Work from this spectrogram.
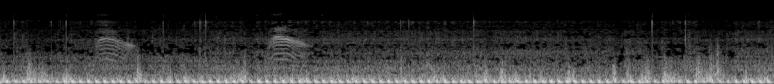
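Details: Callie, a tiny rescued calico kitten found alone in the middle of a road, gives two thin, high meows that rise and fall, about two seconds apart, over a loud, steady engine rumble.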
